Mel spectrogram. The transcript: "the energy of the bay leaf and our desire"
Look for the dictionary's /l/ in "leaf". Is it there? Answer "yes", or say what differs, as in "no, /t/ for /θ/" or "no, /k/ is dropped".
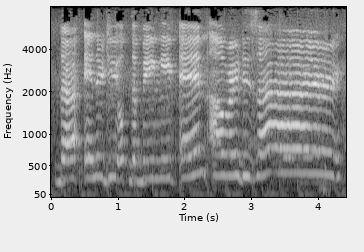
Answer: no, /n/ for /l/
